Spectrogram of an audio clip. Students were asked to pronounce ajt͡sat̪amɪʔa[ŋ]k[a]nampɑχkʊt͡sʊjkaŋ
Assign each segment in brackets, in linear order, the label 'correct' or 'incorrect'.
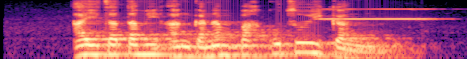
correct, correct

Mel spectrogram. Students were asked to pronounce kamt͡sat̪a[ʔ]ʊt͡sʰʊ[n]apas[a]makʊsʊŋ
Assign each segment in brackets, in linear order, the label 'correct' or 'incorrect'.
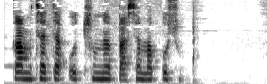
correct, correct, correct

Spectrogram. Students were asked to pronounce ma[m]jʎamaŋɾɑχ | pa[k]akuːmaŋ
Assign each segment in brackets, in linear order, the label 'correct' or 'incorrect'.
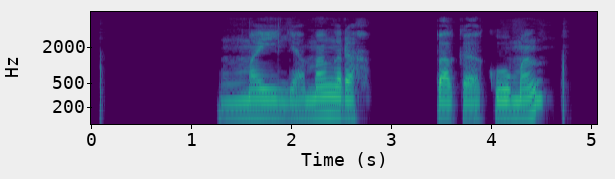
incorrect, correct

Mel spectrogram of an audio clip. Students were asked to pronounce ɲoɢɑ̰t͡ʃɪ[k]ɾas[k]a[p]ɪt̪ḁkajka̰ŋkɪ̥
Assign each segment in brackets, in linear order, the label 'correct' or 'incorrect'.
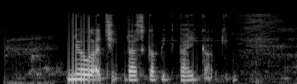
correct, correct, correct

